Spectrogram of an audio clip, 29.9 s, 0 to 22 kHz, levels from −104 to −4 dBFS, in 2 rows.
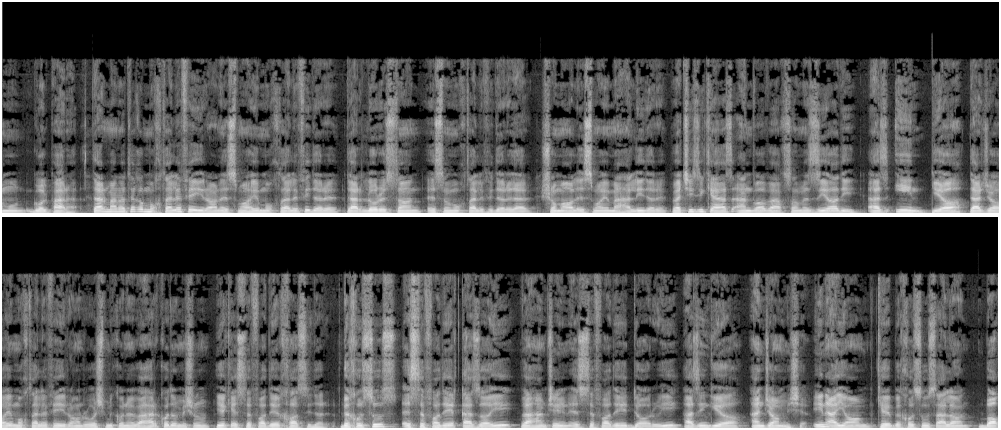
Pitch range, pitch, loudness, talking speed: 140-160 Hz, 145 Hz, -19 LUFS, 125 wpm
